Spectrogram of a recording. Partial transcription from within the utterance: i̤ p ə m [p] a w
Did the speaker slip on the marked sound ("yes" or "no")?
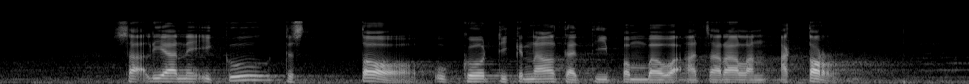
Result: yes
